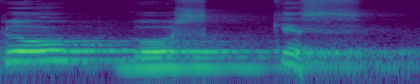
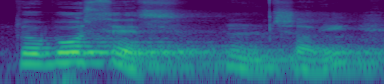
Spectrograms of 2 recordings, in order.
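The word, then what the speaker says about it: proboscis: ठीक है, फिर आ जाता है इंसेक्ट्स लाइक बटरफ्लाइज एंड बीज सक nectar through tubular structure called प्रोबोस्किस। ठीक है, प्रोबोसिस, प्रोबोसिस इज the correct pronunciation.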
